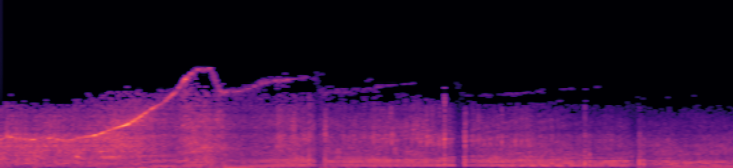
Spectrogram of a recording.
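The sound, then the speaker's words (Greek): A five-door racing hatchback's engine revs hard, climbing through several sharp gear changes, with a high-pitched squeal rising early on and a steady roaring drone throughout. “δύσκολα χιλιόμετρα με τέτοιες ταχύτητες”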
